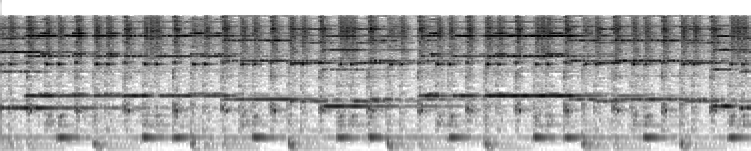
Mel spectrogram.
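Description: Electronic arranger keyboard playing a Moroccan chaabi tune: a right-hand melody of held, bell-like notes over a steady programmed drum and bass beat.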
